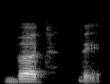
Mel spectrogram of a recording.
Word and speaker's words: birthday: She did not give you or she didn't give you bird. She gave you birth. So why are you changing it to birthday and birthday? It is birthday. Pronounce it as birthday.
